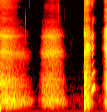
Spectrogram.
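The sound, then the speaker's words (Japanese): A teacher breathes heavily through the nose: two long, hissing breaths are followed by two short, sharper snorting puffs. “先生の鼻息が荒いわ。”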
